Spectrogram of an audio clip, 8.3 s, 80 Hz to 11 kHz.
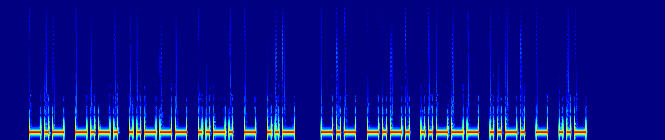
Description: Morse code, heard as a keyed tone, about 25 wpm, 700 Hz. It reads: KC2FTU KC2FTU
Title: USA Call Signs Repeated 2x 25wpm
